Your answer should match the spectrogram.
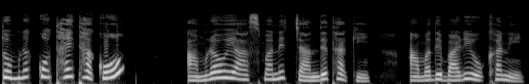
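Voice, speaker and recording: A woman voicing a kindly woman from the moon in a cartoon, soft and reassuring. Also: fairly high pitch, lively intonation, normal speed, no echo, studio quality, lightly acted. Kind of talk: cartoon voice acting.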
